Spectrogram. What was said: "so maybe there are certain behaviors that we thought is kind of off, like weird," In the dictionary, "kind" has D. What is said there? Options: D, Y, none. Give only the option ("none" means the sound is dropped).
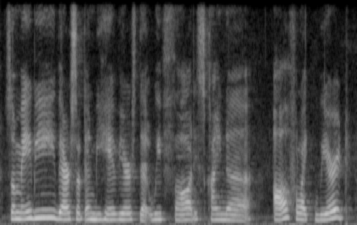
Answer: D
